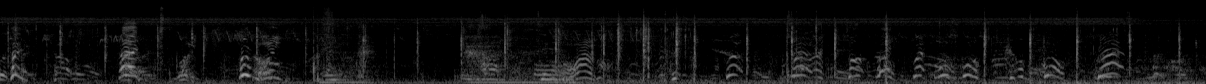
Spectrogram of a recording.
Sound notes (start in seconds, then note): 1.2 men grunting; 4.5 sticks smacking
